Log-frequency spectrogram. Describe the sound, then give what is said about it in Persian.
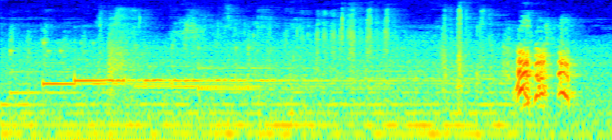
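A dog, Rex, barks in a quick burst of three or four sharp woofs near the end, fairly loud, following a stretch of low hum and steady background tones. “از سگت متنفرم، ولی اون از تو خوشش میاد.”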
